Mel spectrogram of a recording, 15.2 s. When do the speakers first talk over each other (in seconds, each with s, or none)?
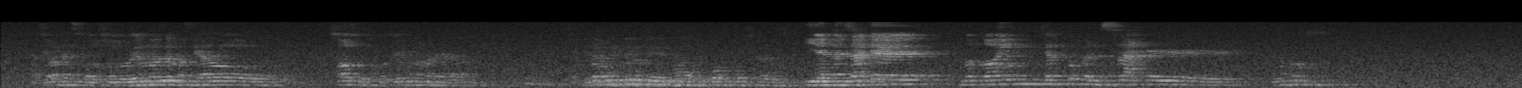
5.8 s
